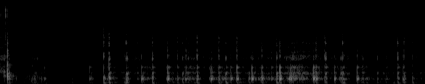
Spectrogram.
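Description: Long red nails drum and tap on the white painted lid of a closed, hollow wooden tea box. A quick, uneven series of soft, hollow knocks has a low-mid body around 375 Hz and almost no ring. The taps clump into rapid flurries with brief pauses between them.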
